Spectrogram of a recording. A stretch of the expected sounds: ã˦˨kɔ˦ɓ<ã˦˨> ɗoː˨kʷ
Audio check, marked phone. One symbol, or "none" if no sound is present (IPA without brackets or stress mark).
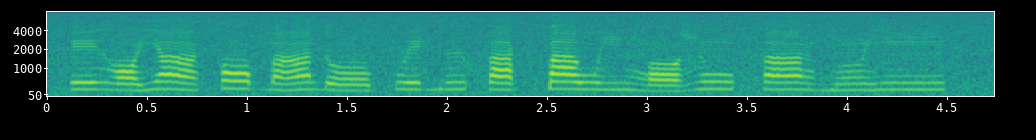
ã˨˦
